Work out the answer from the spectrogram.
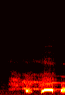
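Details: Spotted dove cooing in the morning, used as a lure: soft mellow coo notes, a short one then a longer sustained one, then a third beginning, with a faint steady tonal background.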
